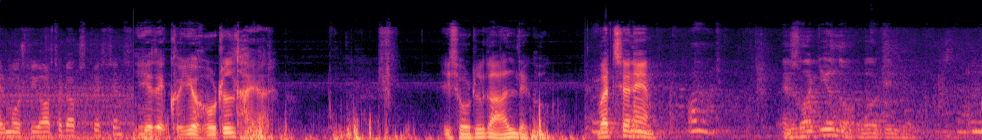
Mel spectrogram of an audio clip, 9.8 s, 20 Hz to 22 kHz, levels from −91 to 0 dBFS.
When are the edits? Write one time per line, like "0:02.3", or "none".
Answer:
0:01.3
0:05.8
0:08.6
